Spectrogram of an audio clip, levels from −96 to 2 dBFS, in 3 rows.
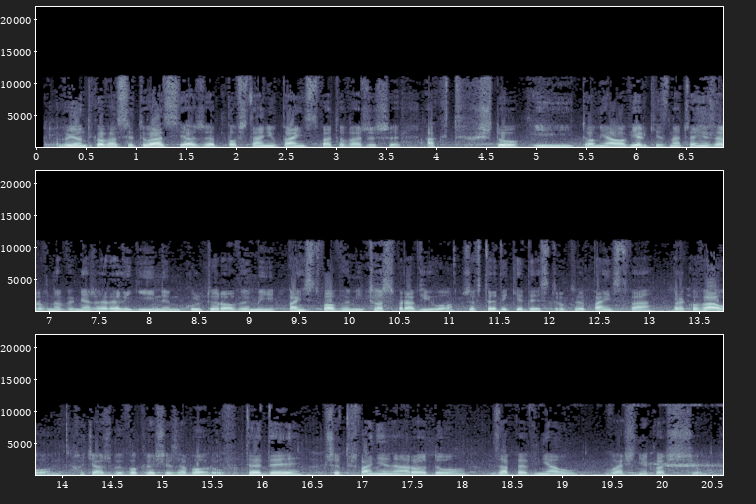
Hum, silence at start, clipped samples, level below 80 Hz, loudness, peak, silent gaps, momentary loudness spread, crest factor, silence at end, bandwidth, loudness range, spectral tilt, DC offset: none; 0.05 s; under 0.1%; -42 dBFS; -23 LUFS; -6 dBFS; none; 9 LU; 16 dB; 0 s; 11.5 kHz; 2 LU; -6.5 dB/octave; 0.2%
